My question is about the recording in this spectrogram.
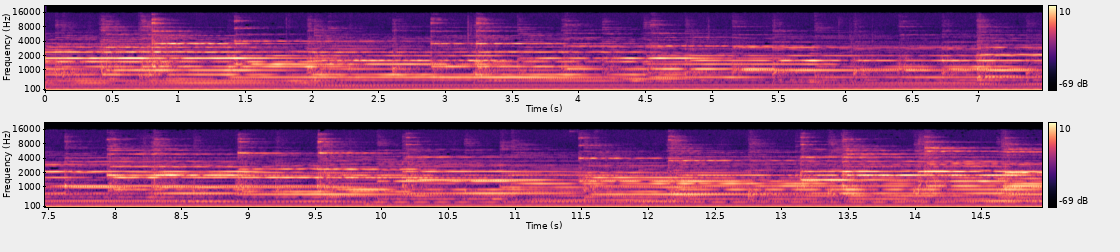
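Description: Handbell choir playing a piece: many tuned handbells rung in turn, each note ringing on and overlapping the next in a steady flow of chords and melody.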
